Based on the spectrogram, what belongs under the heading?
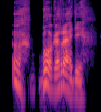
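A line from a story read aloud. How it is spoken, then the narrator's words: Sigh. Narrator (Russian): Вздохнул Томас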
